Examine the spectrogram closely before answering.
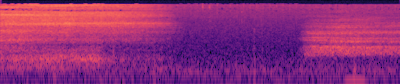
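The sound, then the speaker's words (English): Deep breaths taken in a guided breathing exercise between two men: a loud, airy rush of breath, a quiet pause, then a second strong breathy hiss. “All right, here we go. Three deep breaths.”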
